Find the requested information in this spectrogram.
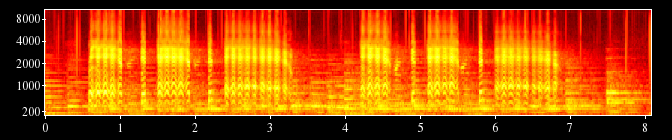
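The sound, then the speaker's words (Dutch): A groomed pet goat bleats in a series of loud, wavering bursts with a shaky, quavering tone, separated by short pauses, with no other voices. “En streelt ze het lieve diertje, dan blert de geit uit dank.”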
